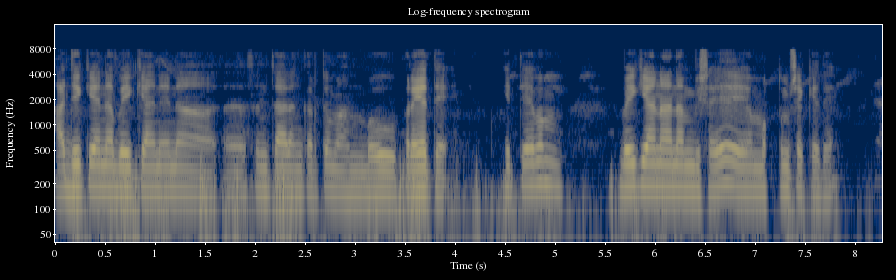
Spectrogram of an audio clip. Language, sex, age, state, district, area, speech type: Sanskrit, male, 18-30, Karnataka, Chikkaballapur, rural, spontaneous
